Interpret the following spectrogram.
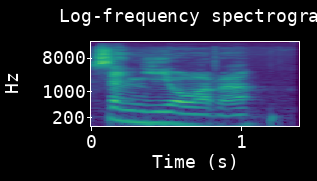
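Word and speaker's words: señora: clear it is but it's not sin Senora it's not a regular in Sonora that's wrong it's Senora so it's it's there's there's a bit of a more the the N is not just n is mm Nia water okay yes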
